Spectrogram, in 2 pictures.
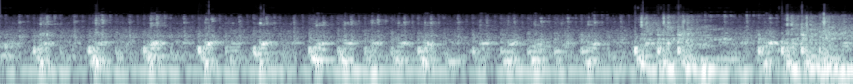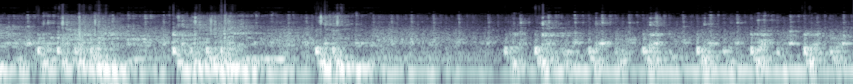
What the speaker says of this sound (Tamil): ஸோ ஃபர்ஸ்ட் இந்த ப்ளூ வண்டியோட பீட் சவுண்ட் கேளுங்க.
